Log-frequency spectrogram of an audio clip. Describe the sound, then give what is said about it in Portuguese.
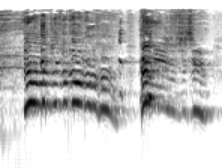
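A balloon letting air out in two loud, wavering squeals, the second shorter, with a high, strained, turkey-like pitch that sags and trembles as it goes. “Parece um peru. É um balão a largar o lá.”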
